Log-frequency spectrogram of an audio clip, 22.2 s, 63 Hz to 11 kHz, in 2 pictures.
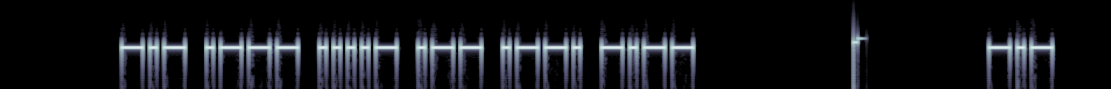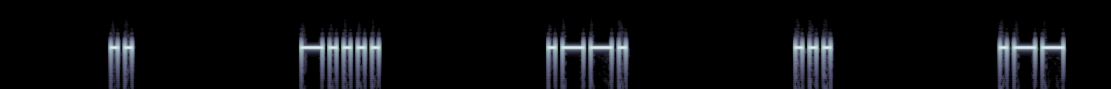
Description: Morse code, heard as a keyed tone, about 17 wpm, spaced as for 7 wpm, 700 Hz. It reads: KJ4WPY KI6PSW
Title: USA Call Signs - 6 Characters - 8x Character Spacing - 17wpm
